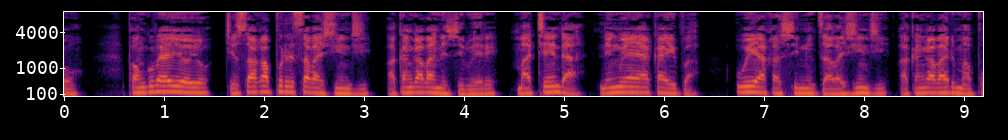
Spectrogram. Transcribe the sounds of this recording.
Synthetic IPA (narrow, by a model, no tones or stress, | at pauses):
paŋɡuʋaijo̞jo̞d͡ʒe̞suakapuɾesaʋaʒind͡ʒiʋakaŋɡaʋane̞ʐirwe̞ːɾe̞ | mate̞ndane̞mwejajakaiːp̬a | uje̞akaʂinud͡zaʋaʒind͡ʒiʋakaŋɡaʋaɾimapoː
